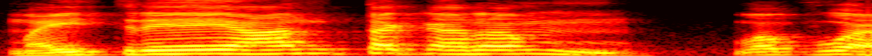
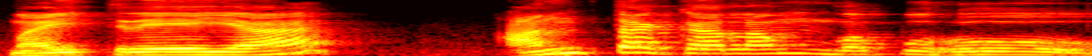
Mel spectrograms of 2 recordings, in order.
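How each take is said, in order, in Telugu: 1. మైత్రేయ విరామం లేకుండా నేరుగా antakaram లోకి వెళ్తాడు. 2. మైత్రేయ తర్వాత విరామం ఉంది. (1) "అట్లా చదవకూడదు" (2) "మైత్రేయ అని నిలిపేయాలి అక్కడ"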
